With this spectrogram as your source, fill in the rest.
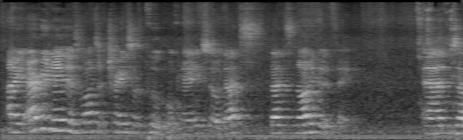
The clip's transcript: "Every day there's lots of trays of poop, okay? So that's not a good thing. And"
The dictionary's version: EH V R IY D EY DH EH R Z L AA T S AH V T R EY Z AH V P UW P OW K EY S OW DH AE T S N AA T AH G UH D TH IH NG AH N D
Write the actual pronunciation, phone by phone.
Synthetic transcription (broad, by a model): EH V R IY D EY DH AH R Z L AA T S AH V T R EY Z AH V P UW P OW K EY S OW DH AE T S N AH T AH G UH D TH IH NG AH N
